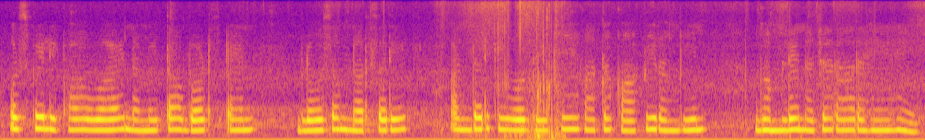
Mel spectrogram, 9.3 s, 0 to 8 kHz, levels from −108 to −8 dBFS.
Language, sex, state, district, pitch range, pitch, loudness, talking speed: Hindi, female, Rajasthan, Jaipur, 220-240 Hz, 225 Hz, -16 LUFS, 135 wpm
